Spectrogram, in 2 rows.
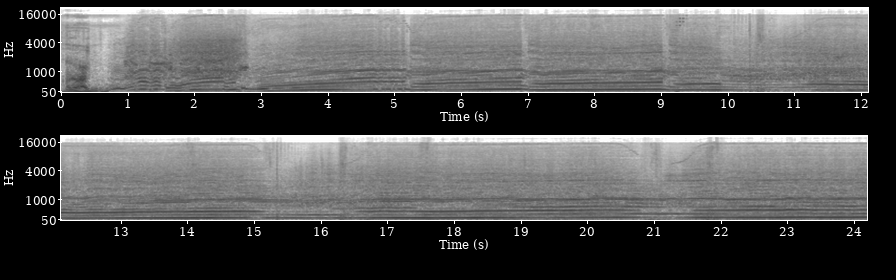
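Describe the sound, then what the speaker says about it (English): A Bowler EXR car engine in Forza Horizon 3 revs and accelerates steadily, with layered rising harmonic tones and a faint high turbocharger whistle riding over the loud, continuous motor drone. "if you listen closely, you could hear the whistle of the turbocharger and the engine"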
